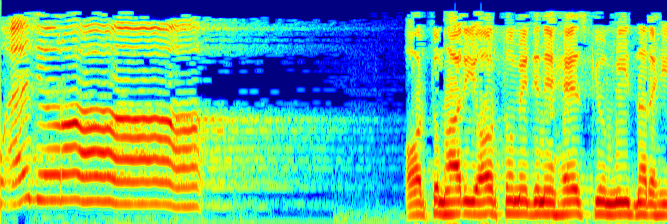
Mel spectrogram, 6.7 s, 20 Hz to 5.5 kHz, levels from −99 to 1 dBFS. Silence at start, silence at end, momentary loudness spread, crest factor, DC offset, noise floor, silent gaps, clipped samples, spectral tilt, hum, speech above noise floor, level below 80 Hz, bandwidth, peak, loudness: 0 s; 0 s; 8 LU; 12 dB; under 0.1%; -48 dBFS; none; under 0.1%; -8 dB/octave; none; 38 dB; -48 dBFS; 5 kHz; 0 dBFS; -10 LUFS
